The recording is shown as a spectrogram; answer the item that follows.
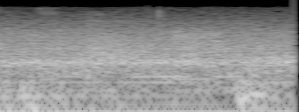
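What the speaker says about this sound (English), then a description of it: "This crowd bringing an ear-splitting welcome to their visitors." A stadium crowd roars at a football game, a dense, steady wall of broadband noise that holds loud and unbroken throughout, with faint voices blended in.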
